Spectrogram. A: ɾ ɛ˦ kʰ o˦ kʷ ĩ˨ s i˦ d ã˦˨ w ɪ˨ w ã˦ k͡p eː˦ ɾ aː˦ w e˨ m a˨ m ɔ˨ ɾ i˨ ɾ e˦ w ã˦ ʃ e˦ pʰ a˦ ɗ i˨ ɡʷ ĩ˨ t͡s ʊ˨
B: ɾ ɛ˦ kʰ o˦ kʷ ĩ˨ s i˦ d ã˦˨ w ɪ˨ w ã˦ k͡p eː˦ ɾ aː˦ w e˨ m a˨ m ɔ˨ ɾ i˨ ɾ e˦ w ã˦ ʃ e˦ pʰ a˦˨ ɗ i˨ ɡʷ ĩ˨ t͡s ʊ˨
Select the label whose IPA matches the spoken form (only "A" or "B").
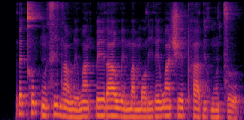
B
